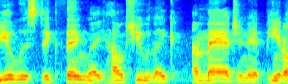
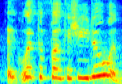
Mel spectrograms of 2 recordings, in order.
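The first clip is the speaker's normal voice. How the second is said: baffled; 4 dB louder than usual. Real, not acted. Baffled by the scene.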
